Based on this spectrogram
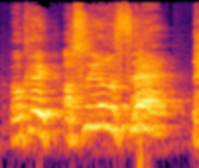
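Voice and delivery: high, loud call; shouted goodbye. Acted. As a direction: shout back on the way out. Actor calling while leaving.

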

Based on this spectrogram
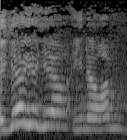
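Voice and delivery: high, brushing-off voice; mock casual brush-off; dismissive shrug. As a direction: wave it away casually. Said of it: "some of us say".

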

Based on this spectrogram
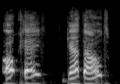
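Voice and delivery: high-pitched Norwegian dismissal; put-on Norwegian accent. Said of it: "do a Norwegian accent".

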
